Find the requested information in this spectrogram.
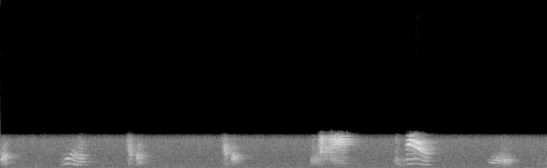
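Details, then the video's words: Female Senegal parrot at home, mimicking speech and sneezing; a run of six nasal, wavering notes, some bending downward, about one each second, the later ones louder and higher. "Senegal parrot Lucy talking...and making sneezing sounds.."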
